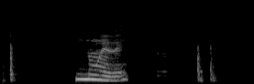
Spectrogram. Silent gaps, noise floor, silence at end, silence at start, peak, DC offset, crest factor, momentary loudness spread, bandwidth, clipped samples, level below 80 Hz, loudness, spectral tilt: none; -83 dBFS; 0.5 s; 0.1 s; -20 dBFS; under 0.1%; 16 dB; 22 LU; 6.4 kHz; under 0.1%; -86 dBFS; -32 LUFS; -5 dB/octave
